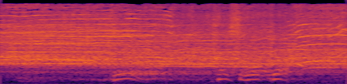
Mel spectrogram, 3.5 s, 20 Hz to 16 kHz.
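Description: A large crowd in South Korea roars and cheers as the National Assembly approves, in a 204-85 vote on a Saturday, the impeachment motion against President Yoon Suk-yeol, a steady, dense wash of noise with scattered individual shouts and whoops rising above the din throughout.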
